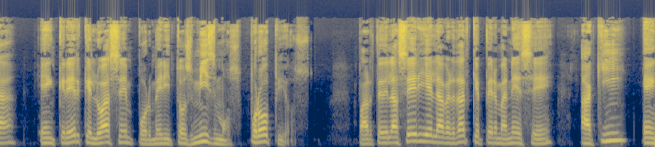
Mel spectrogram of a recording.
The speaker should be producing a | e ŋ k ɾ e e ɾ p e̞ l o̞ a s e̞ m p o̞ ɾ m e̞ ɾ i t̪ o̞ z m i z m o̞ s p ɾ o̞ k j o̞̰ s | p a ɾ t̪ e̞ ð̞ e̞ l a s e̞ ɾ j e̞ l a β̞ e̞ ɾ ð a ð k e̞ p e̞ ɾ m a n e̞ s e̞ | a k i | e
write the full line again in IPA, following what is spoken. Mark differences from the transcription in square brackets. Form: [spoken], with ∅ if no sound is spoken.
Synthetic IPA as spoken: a | e ŋ k ɾ e e ɾ [k] e̞ l o̞ a s e̞ m p o̞ ɾ m e̞ ɾ i t̪ o̞ z m i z m o̞ s p ɾ o̞ [p] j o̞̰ s | p a ɾ t̪ e̞ ð̞ e̞ l a s e̞ ɾ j e̞ l a β̞ e̞ ɾ ð a ð k e̞ p e̞ ɾ m a n e̞ s e̞ | a k i | e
